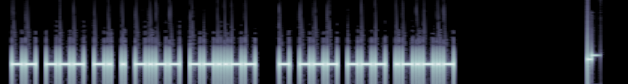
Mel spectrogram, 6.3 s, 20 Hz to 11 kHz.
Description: Morse code, heard as a keyed tone, about 34 wpm, 700 Hz. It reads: MONEY, TOO.
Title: Sentences from Top 900 Words 35wpm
